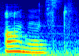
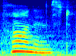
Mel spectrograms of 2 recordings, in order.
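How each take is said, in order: First: Honest with the H silent; correct silent-letter pronunciation. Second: Honest with a sounded H; wrong pronunciation demo. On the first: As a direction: start "honest" straight on the vowel. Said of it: "We will say". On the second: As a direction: breathe out an h to start "honest". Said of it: "Not honest". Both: Shown as a demonstration.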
